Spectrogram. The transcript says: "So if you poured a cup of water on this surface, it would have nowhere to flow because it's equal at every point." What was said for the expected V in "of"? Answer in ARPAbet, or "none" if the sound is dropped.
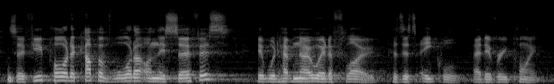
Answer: V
